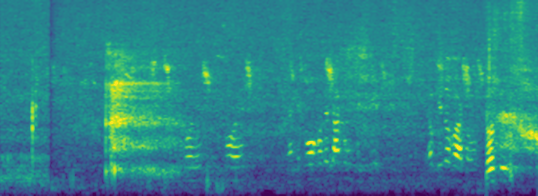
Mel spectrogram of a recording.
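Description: Near silence, with faint, far-off human voices now and then.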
